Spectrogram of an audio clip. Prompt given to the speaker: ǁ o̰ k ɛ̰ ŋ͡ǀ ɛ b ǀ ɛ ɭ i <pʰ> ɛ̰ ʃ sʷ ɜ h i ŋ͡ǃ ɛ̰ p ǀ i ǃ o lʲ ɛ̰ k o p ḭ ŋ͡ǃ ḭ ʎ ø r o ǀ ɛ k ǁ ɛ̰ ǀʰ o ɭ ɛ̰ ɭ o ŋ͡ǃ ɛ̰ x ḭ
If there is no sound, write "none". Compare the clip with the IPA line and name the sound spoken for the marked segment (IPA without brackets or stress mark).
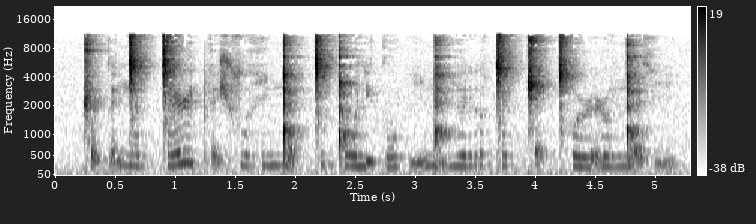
pʰ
